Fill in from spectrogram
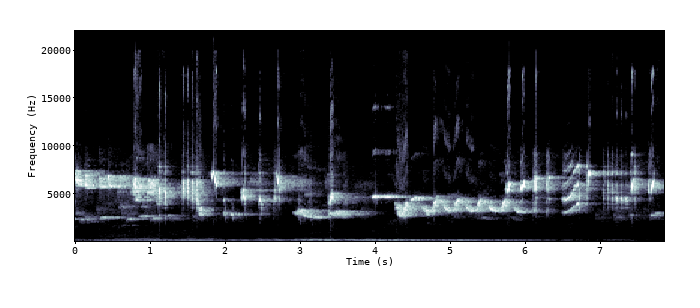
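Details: Practice song of a young orange-headed thrush, a continuous jumble of high whistles, trills and sliding notes, some phrases dropping and rising, accompanied by a steady low droning hum throughout.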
